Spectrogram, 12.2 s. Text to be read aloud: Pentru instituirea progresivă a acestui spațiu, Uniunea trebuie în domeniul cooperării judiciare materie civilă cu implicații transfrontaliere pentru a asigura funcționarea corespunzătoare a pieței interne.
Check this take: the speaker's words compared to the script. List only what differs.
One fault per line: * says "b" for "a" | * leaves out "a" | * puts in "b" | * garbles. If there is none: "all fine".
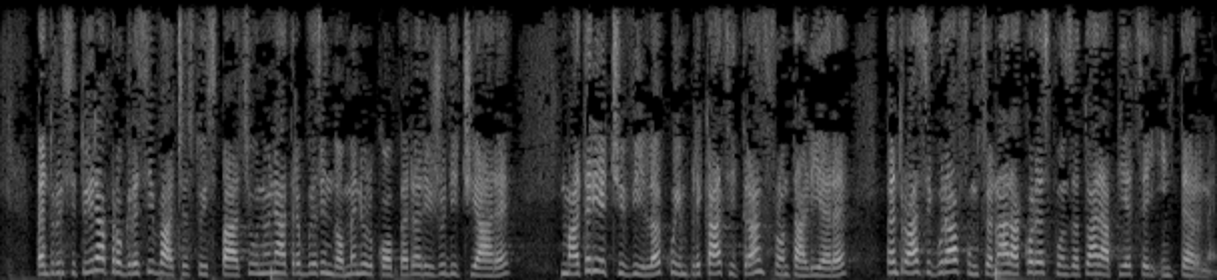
all fine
